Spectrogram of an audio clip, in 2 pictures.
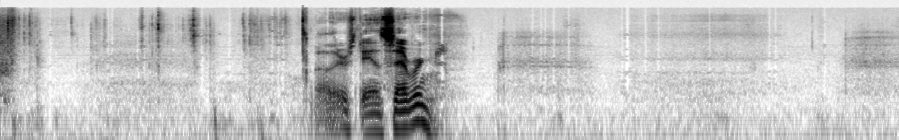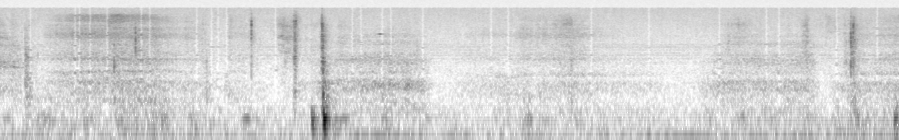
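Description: Trading cards shuffle and slide against each other.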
